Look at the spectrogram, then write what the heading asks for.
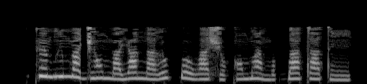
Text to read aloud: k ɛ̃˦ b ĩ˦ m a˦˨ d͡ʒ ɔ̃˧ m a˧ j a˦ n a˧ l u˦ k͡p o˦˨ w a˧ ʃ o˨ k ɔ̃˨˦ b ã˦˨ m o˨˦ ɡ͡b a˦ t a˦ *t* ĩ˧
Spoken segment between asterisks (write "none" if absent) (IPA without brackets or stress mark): t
